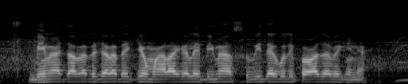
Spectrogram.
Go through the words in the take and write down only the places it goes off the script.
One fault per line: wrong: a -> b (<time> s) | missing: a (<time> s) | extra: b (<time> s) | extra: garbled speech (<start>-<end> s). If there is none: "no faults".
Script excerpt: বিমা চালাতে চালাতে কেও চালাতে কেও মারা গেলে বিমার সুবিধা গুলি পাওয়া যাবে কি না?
missing: চালাতে কেও (1.5 s)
